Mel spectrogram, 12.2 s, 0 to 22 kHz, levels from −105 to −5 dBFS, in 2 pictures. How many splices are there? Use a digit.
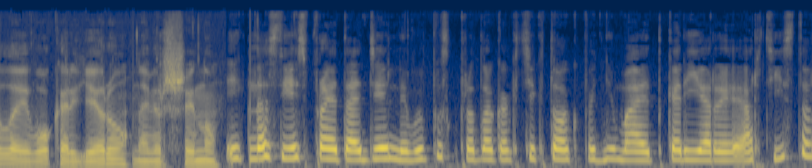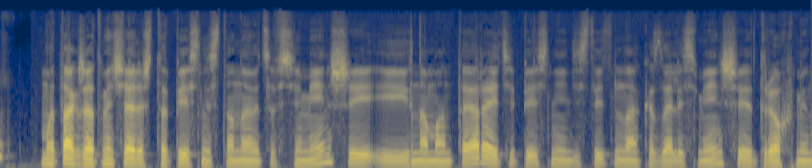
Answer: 2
